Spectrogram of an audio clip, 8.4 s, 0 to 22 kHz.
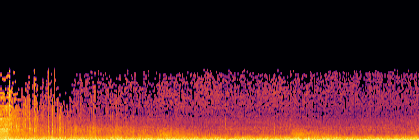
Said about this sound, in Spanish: A las 8:15 de la mañana, se lanzó una única bomba y la ciudad de Hiroshima se convirtió en la primera víctima de un arma nuclear.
